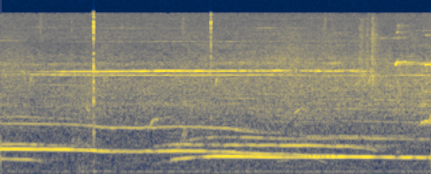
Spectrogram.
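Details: Captive wolves at Monde Sauvage howling together with people: several long, sustained tonal howls overlap, some holding level while others glide up or down, forming a layered chorus with a few brief clicks.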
